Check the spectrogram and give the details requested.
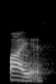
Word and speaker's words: pious: PIOUS को पायस. Okay, how डू you pronounce it?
